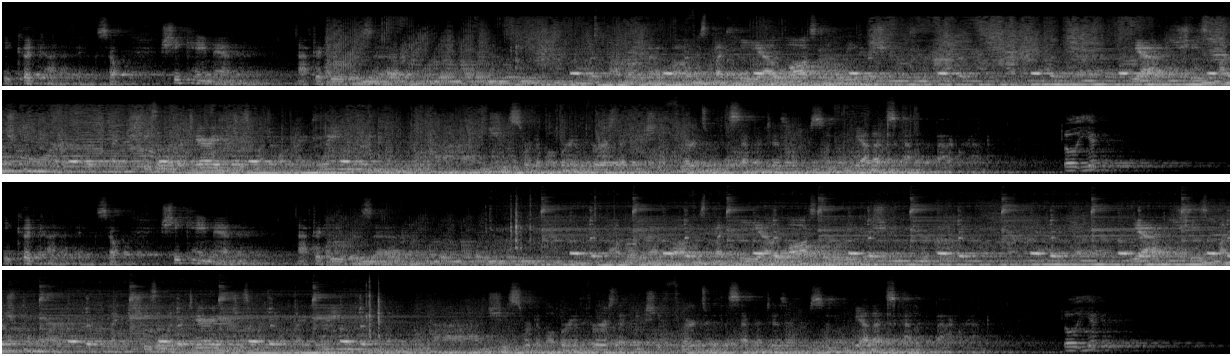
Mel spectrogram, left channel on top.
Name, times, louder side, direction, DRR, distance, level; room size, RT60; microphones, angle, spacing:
voice 1, 0.0-1.2 1.6-2.4 2.9-4.3 4.9-5.1 6.0-9.6 10.3-15.9 16.6-19.3 19.5-22.1, left 1 dB, ahead, 1 dB, 3.2 m, -34 dB
sound 1, 3.2-21.5, left 2 dB, 60° left, 1.4 m, -32 dB
Clock, 4.8-16.4, right 2 dB, 85° right, 1.3 m, -31 dB
voice 2, 10.3-10.7 22.9-23.2, left 2 dB, 35° left, 2 dB, 2.4 m, -37 dB
22.0 x 21.5 x 9.9 m, 2.3 s
head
